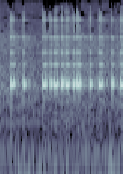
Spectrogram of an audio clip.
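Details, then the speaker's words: Car A/C refrigerant leak detector probing a condenser leak with the engine off: quick bursts of high beeps, several per second, clustering irregularly; less sensitive but still detecting residual refrigerant. "not quite as sensitive but there is still some residual refrigerant that it's detecting"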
